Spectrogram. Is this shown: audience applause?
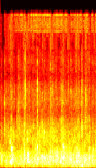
yes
